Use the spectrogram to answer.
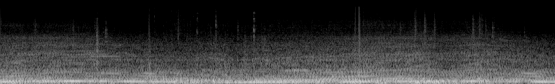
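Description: A car driving, its engine a steady low hum whose pitch drifts gently up and down, with no talk over it.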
